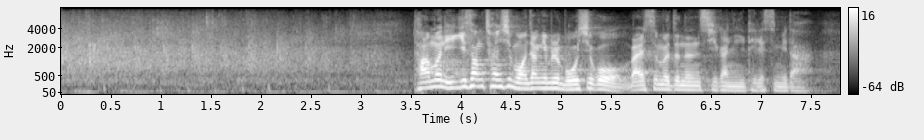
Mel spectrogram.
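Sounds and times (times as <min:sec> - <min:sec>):
audience applause for choir: 0:00.0 - 0:03.4
speech: 0:03.6 - 0:07.6.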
